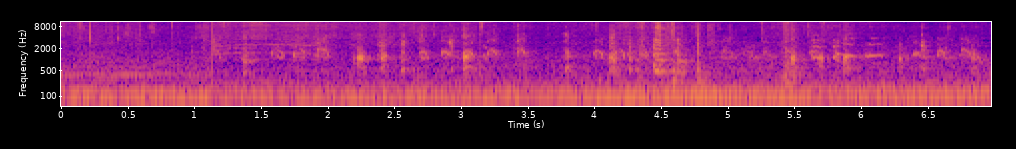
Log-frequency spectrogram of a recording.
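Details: Village chickens aged two months and three weeks give many short chirping calls, rising and falling, overlapping in quick irregular bursts over a steady low rumble.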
